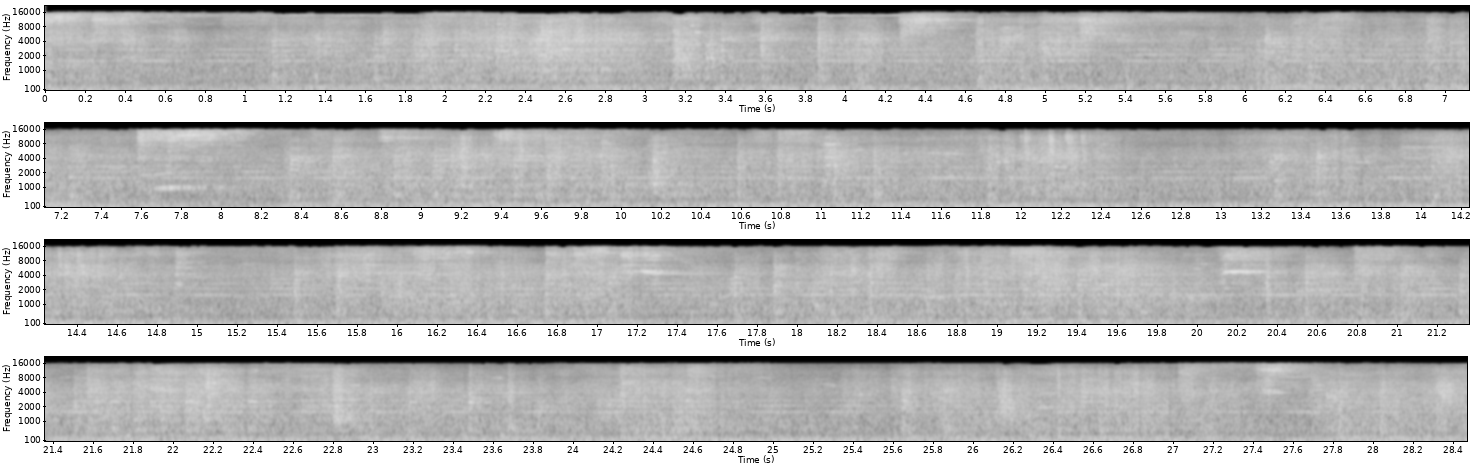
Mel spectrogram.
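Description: BNSF double-stack intermodal freight train rolling past: a steady rumble of steel wheels on the rails, with irregular clicks and clacks as the well cars go by.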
